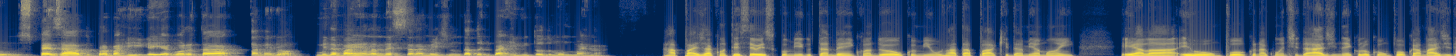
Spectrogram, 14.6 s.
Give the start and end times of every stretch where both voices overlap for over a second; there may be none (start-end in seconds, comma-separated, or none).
none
